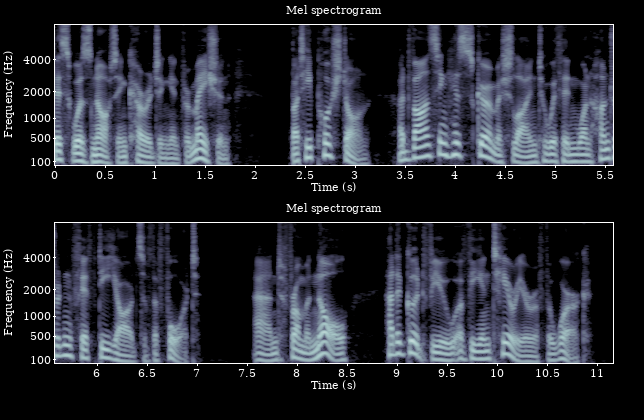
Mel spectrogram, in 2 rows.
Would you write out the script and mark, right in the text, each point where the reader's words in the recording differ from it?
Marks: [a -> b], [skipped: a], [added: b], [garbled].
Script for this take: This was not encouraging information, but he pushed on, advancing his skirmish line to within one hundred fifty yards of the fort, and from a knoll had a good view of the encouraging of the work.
This was not encouraging information, but he pushed on, advancing his skirmish line to within one hundred fifty yards of the fort, and from a knoll had a good view of the [encouraging -> interior] of the work.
